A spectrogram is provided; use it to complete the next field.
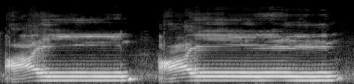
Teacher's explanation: আইন গলার ভিতর থেকে আসবে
